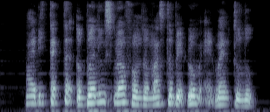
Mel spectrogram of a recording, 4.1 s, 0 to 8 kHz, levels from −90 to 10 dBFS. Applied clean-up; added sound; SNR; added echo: neural mask model DeepFilterNet 3.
